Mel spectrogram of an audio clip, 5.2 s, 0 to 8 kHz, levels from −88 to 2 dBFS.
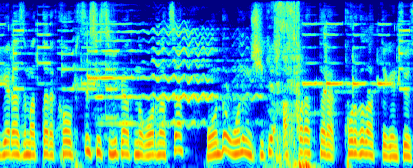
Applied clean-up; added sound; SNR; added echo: classical method log-MMSE.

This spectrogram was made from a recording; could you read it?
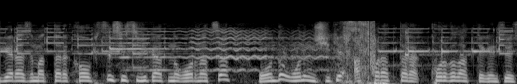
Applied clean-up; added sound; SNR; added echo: none; Tearing + Guitar; 5 dB; none.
